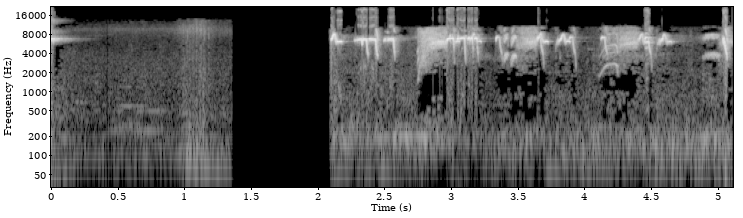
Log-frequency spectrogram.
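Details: After two quiet seconds, a female blue-crowned hanging parrot bursts into busy, very high chatter: thin squeaks, short whistled slurs and buzzy notes tumbling together without pause.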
